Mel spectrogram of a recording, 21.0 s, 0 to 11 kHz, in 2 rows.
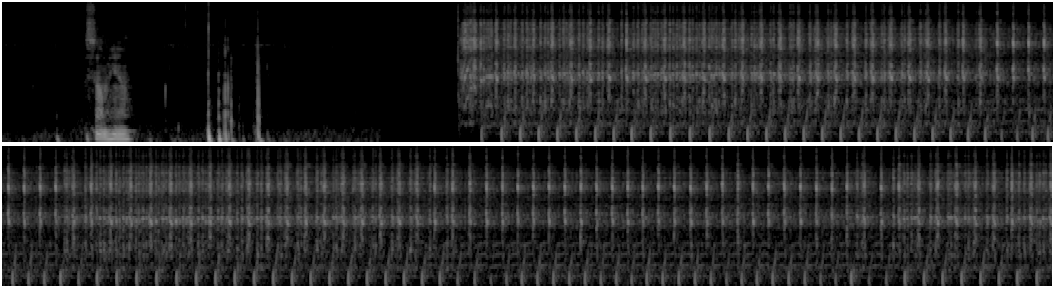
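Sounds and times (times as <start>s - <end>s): electric starter cranking engine: 4.6s - 21.0s.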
